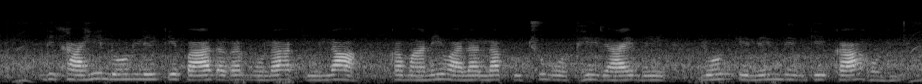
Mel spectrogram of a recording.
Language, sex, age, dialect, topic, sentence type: Chhattisgarhi, female, 51-55, Eastern, banking, question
